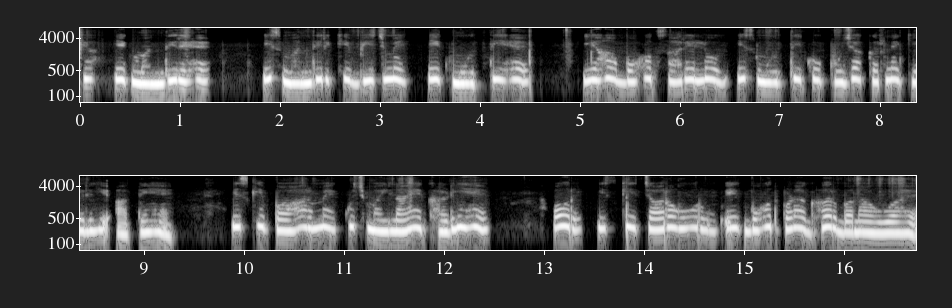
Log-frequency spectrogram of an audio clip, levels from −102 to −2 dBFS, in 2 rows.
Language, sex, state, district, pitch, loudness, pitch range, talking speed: Hindi, female, Bihar, Saran, 270 Hz, -14 LUFS, 240-290 Hz, 150 wpm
